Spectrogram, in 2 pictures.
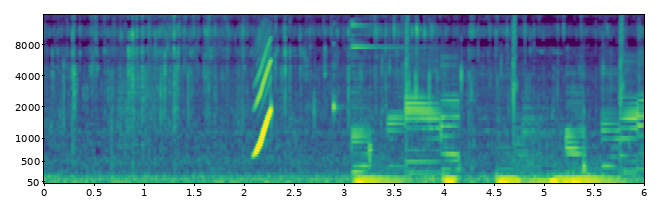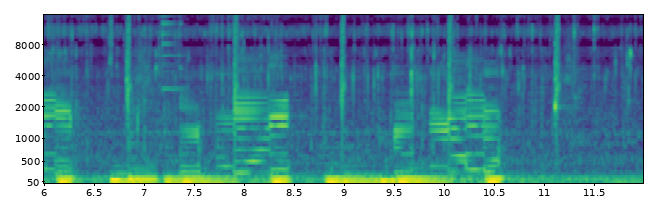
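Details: Upbeat background music with plucked notes and a thumping beat follows a quick rising whistle sweep, and no barking or other animal sound is heard.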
